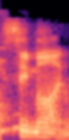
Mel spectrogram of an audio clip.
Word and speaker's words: Simón: I don't even know how you're really meant to Simon, pronounce it. yeah. Simon, yeah, that's it.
